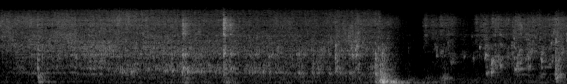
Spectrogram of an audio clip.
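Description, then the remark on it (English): Continuous swishing and sloshing of water with grainy rustling as rice is washed again by hand in a bowl of water, after being poured into a sieve and put back into the bowl, with a few louder splashes and a brief dip near the end. “I like to pour it into a sieve and then pop it back into the bowl and wash it again.”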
